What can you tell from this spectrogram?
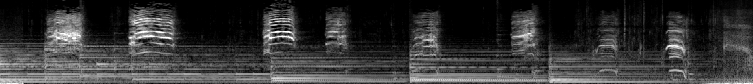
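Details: Juvenile sea otters give shrill, wavering "meep" cries like a baby's wail, distress-type calls made though not distressed, repeated every second or two over music; such pup calls attract predators.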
